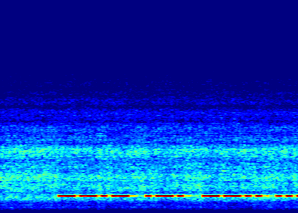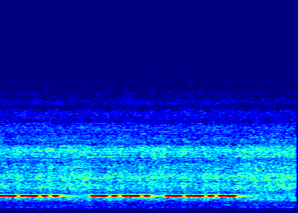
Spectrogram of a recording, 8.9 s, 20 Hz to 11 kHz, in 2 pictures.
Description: Morse code, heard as a keyed tone, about 15 wpm, 930 Hz, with radio static and room echo. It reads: QRZ? CQ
